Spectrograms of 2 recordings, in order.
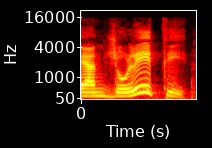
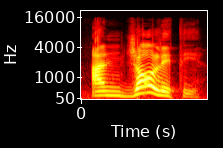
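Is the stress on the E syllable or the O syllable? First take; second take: E syllable; O syllable. First: The stress falls on the closed E syllable. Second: The stress falls on the open O syllable. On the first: The speaker calls it right. "ma è angioleti" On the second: The speaker calls it wrong. "con l'accento aperto sulla O, dovrei dire"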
